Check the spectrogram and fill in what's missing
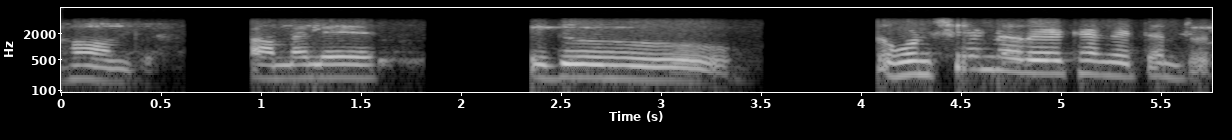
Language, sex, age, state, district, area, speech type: Kannada, female, 60+, Karnataka, Gadag, rural, conversation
